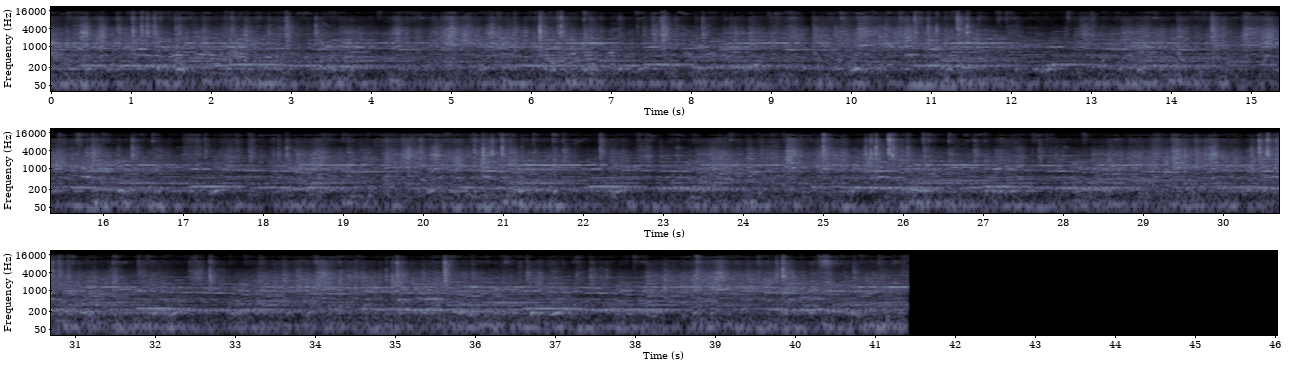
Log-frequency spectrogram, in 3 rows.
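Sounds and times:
church bells ringing: 0.0s - 41.5s.

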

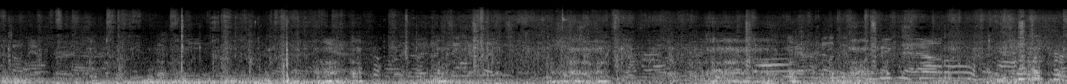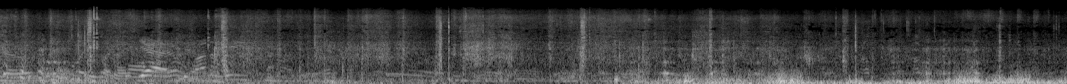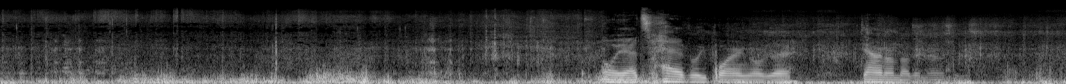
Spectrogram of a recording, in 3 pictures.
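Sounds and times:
wind on microphone: 0.0s - 12.2s, 16.8s - 32.0s
people talking in background: 0.0s - 20.5s
skis scraping over wet snow: 0.0s - 32.0s.

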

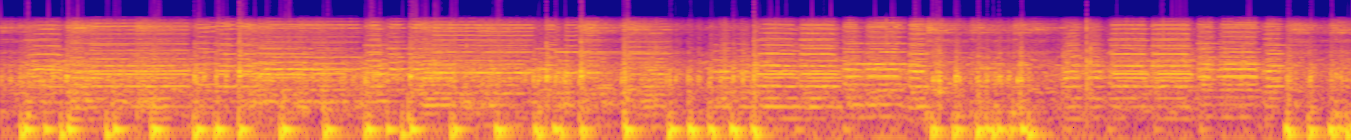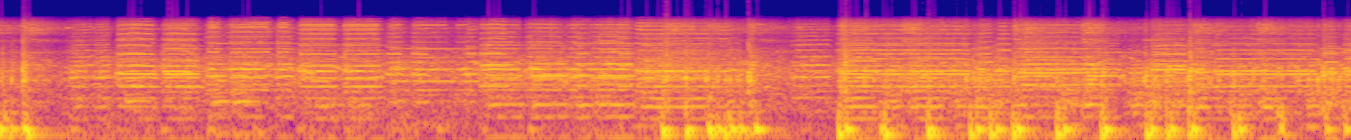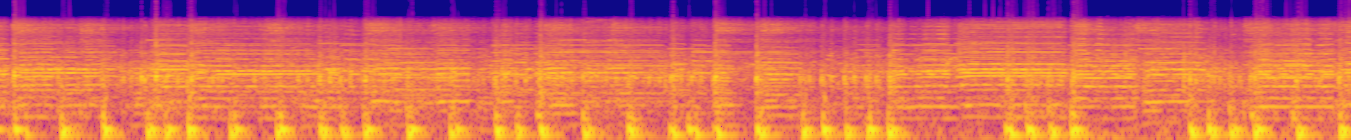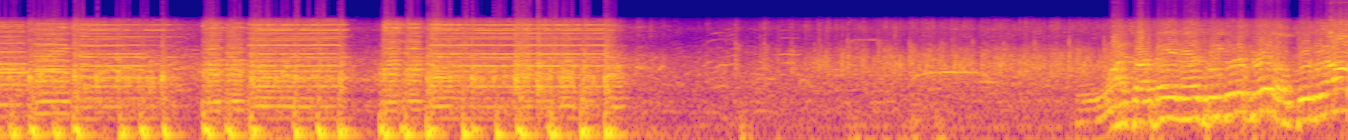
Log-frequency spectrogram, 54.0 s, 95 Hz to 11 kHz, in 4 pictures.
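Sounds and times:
marching band playing: 0.0s - 54.0s.

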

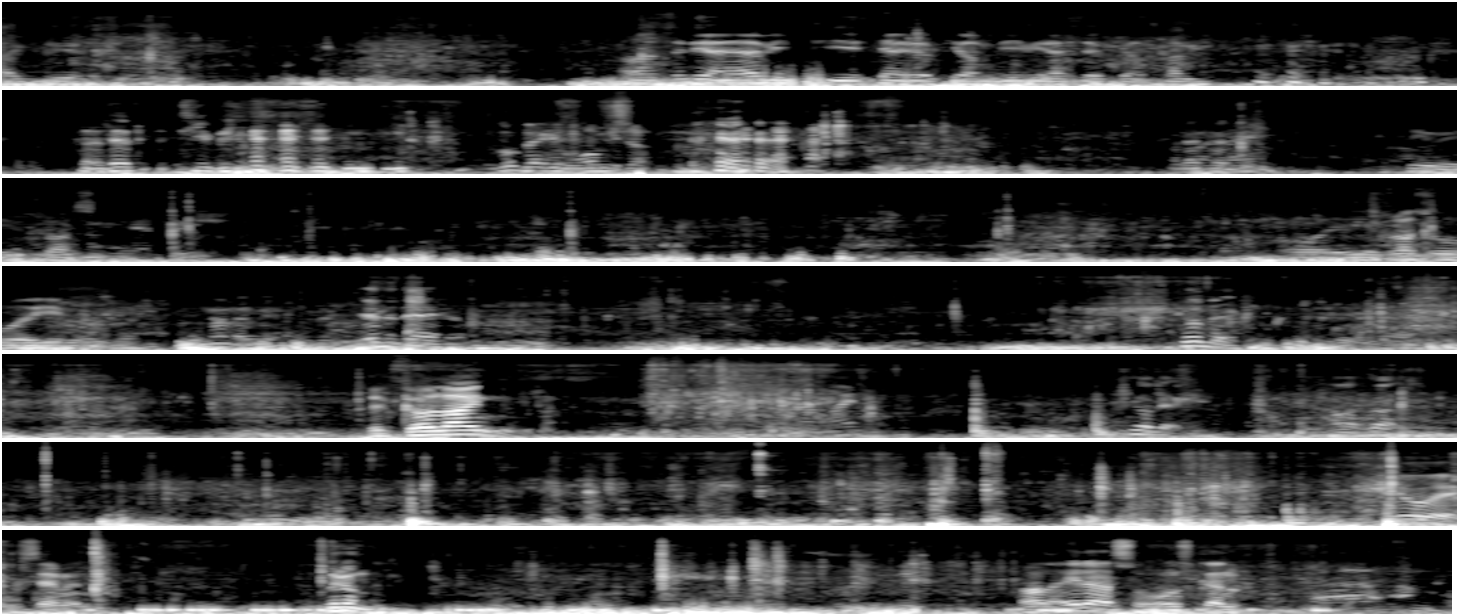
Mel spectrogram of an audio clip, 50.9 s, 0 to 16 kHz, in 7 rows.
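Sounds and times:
wind buffeting microphone: 0.0s - 50.9s
knocks and thumps on boat deck: 15.2s - 24.4s, 31.8s - 50.9s
steady low rumble: 33.3s - 50.9s.

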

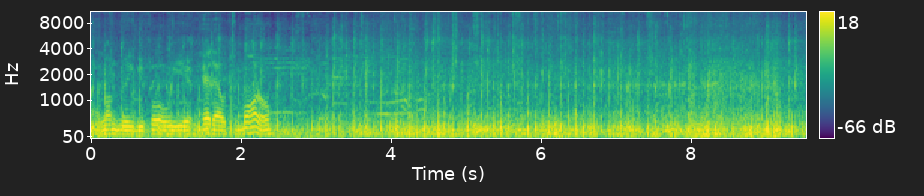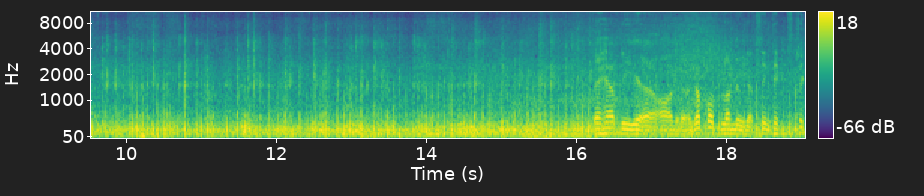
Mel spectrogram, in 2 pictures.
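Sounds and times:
traffic and scooters rumbling: 0.0s - 19.0s
footstep clicks and scuffs: 2.4s - 16.6s.

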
